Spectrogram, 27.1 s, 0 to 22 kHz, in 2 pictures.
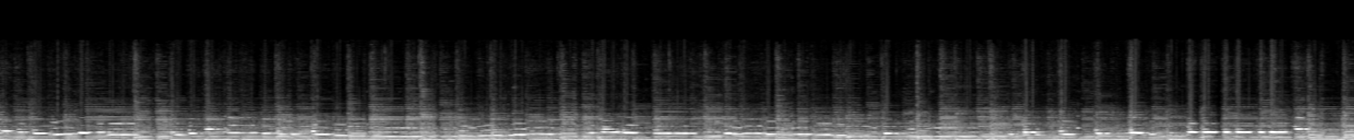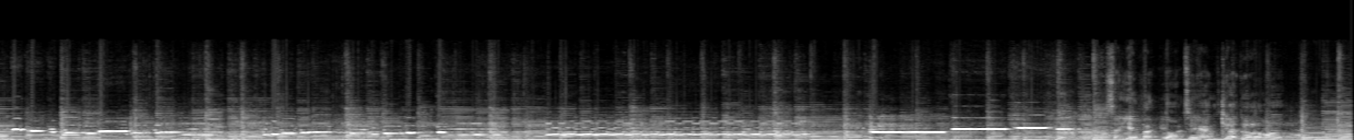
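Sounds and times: flute solo: 0:00.0 - 0:24.6
bass guitar line: 0:00.0 - 0:27.0
guitar: 0:00.0 - 0:27.0.

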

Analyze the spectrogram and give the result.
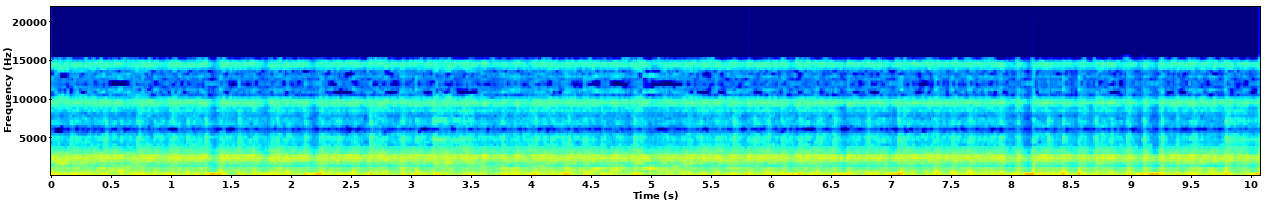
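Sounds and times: bass guitar: 0:00.0 - 0:10.0
distorted electric guitars: 0:00.0 - 0:10.0
drum kit: 0:00.0 - 0:10.0.

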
